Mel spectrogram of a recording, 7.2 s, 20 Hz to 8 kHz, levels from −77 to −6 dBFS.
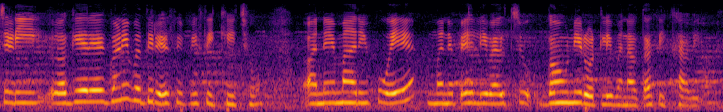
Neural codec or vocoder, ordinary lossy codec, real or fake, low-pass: none; none; real; 7.2 kHz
